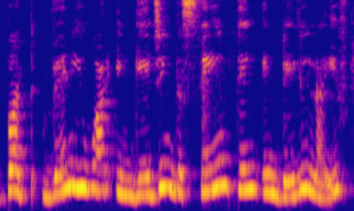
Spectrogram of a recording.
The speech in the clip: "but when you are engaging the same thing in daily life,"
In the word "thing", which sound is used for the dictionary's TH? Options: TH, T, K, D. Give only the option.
T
